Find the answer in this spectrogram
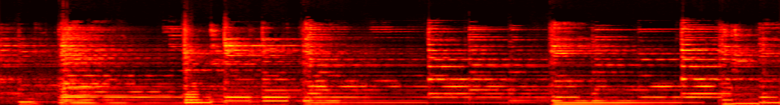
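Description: Electric guitar played slowly: chords and single notes struck every second or two and left to ring out.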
